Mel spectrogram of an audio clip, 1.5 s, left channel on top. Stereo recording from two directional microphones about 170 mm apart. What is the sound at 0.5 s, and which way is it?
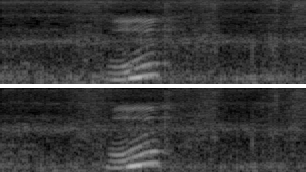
Speech, 45° right (ahead or behind).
